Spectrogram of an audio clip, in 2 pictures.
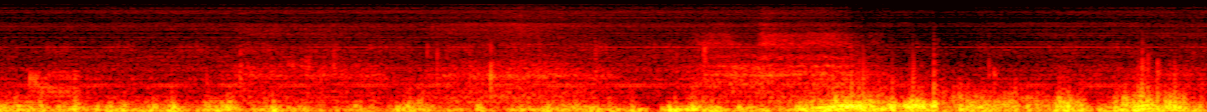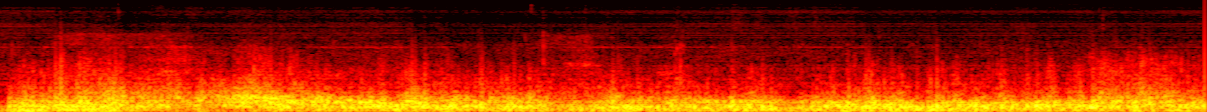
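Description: Low rumbling wind noise buffeting the microphone in the open air. It grows louder about four seconds in and stays uneven.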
